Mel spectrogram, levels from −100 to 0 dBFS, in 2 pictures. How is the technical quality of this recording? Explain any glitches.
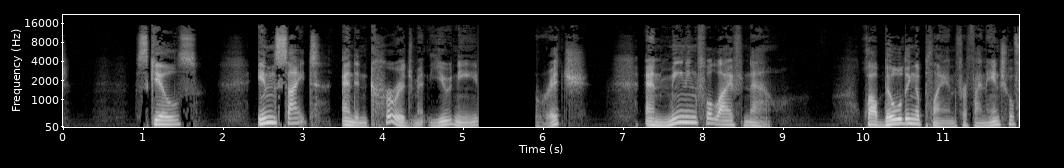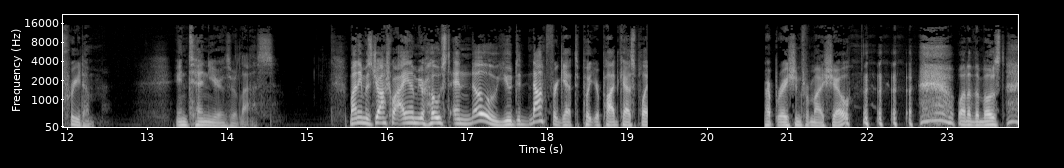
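The recording is speech interrupted twice by a stream reconnect, at 5.19 to 5.95 s and at 19.26 to 20.74 s. The connection dropped, so the player stopped, reconnected and started a new decoder mid-stream. You hear silence of about 0.72 s and then 1.48 s. Each time the speech resumes further along, skipping roughly half a second the first time and about a second the second time, with a brief muted or faded start.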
